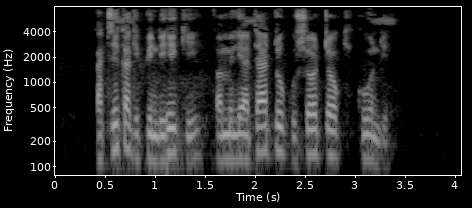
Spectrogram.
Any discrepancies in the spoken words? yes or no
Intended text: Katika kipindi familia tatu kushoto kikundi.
yes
